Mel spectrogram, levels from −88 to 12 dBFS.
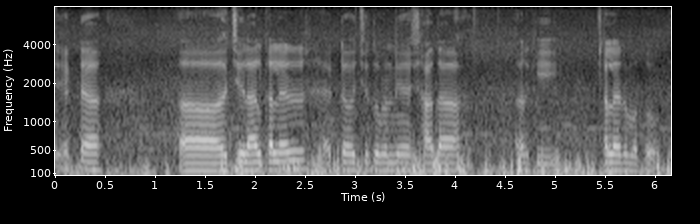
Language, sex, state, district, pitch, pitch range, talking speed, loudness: Bengali, male, West Bengal, Cooch Behar, 140 Hz, 130-145 Hz, 145 wpm, -16 LUFS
